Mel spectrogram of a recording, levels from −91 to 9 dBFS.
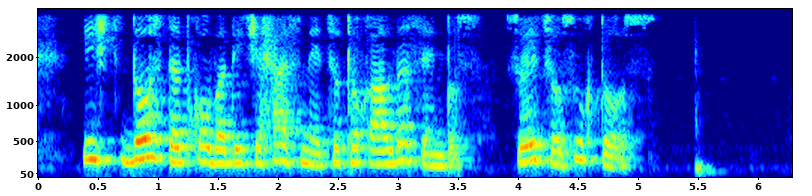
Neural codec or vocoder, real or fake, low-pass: none; real; 3.6 kHz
